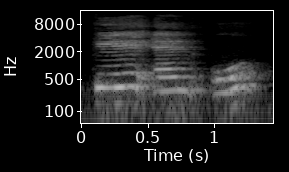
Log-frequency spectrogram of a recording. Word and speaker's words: known: K-N-O-W-N. Known. Clear? K remains silent in the pronunciation.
